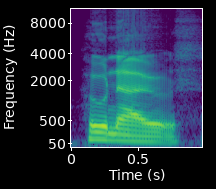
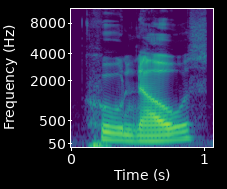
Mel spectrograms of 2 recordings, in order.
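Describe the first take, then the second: First: It is said imitating an Australian accent. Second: It is said in the speaker's own natural accent. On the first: "Let me let me try the up, like looking over an edge. ... it just sounds forced" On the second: "That's just like how I say it, right? That's natural"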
